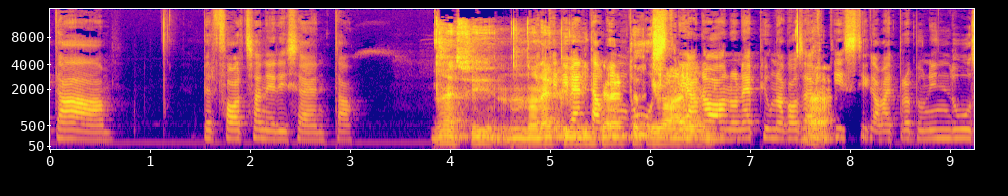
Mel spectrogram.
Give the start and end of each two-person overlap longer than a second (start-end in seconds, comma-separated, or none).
4.8-7.8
